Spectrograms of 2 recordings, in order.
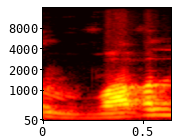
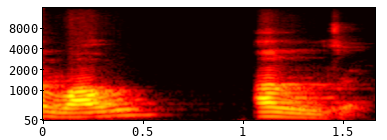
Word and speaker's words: vowels: और इसी तरह ये लफ्ज़ वावल नहीं होता, ये लफ्ज़ होता है वाउल्स, अल पे हल्का सा स्ट्रेस आएगा, वाउल्स, वाउल्स।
